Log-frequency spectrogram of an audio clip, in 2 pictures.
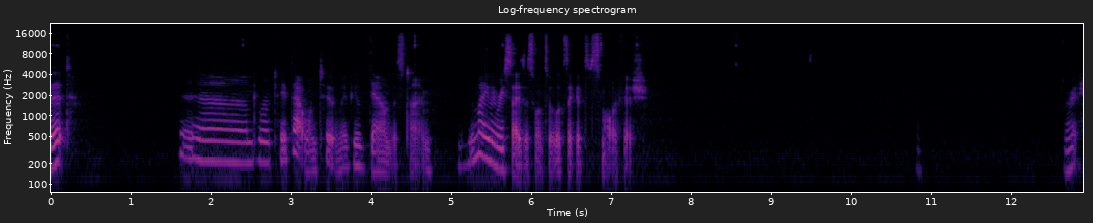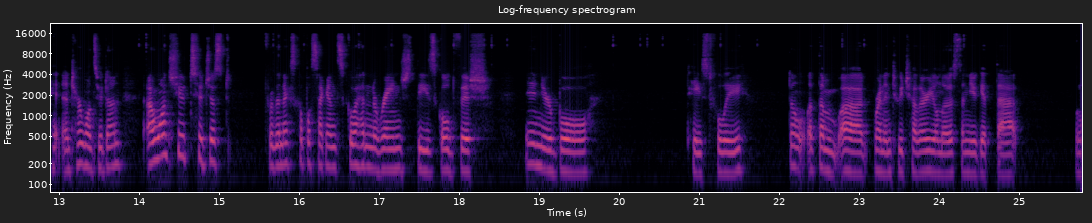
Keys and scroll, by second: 9.4 Return.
